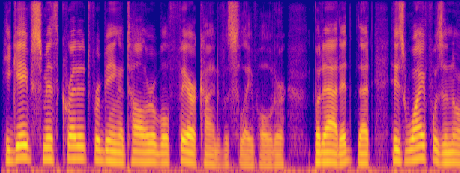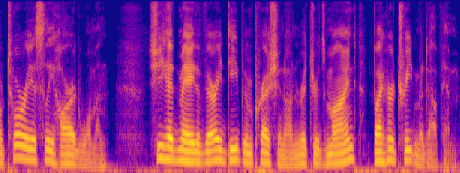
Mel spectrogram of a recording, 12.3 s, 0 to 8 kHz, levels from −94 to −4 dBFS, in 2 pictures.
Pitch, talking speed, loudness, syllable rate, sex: 120 Hz, 190 wpm, -18 LUFS, 5.1 syllables/s, male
